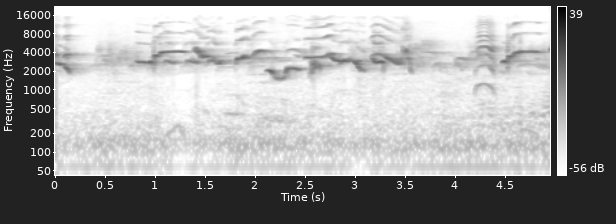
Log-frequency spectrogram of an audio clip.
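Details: Oriental magpie-robin, a champion singer, giving a fight-provoking lure song: after a quiet start, varied high whistles, rising slurs and rapid trilled notes, with one low slurred whistle near the end.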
